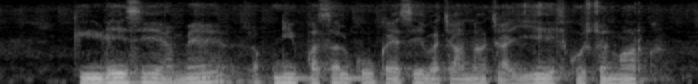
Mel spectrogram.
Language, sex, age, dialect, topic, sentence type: Hindi, male, 18-24, Kanauji Braj Bhasha, agriculture, question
